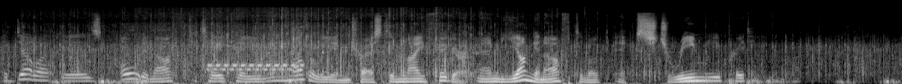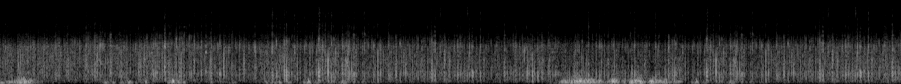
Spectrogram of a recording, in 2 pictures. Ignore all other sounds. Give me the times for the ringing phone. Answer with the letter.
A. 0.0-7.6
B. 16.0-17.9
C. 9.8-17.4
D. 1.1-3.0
D.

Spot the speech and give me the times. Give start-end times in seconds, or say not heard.
0.0-7.6.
